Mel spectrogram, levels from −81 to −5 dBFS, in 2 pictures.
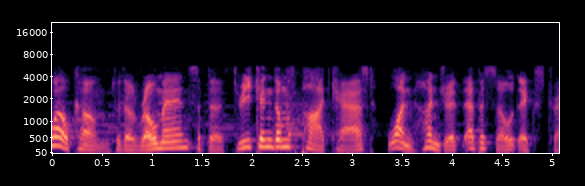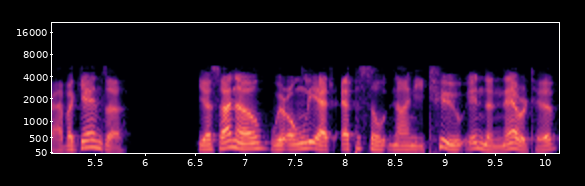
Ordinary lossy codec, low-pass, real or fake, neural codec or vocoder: MP3, 48 kbps; 5.4 kHz; real; none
